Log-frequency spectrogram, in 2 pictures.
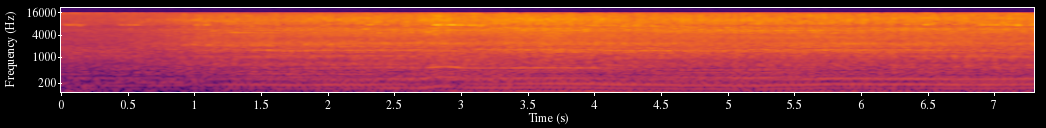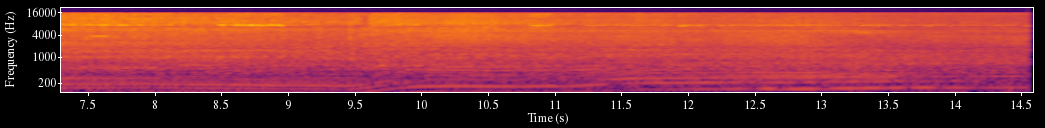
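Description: A car engine hums nearby, then revs up as the car pulls away.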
